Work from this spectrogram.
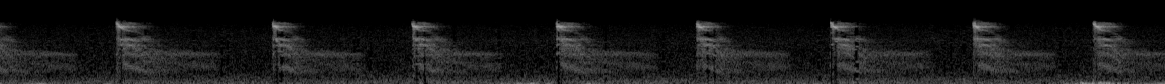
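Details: Garden dormouse giving alarm calls, recorded 3 April 2021: sharp, harsh calls that drop quickly in pitch, repeated roughly every 1.4 seconds, eight in all over a quiet background.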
